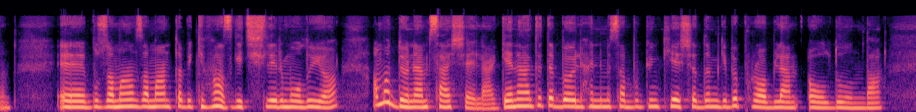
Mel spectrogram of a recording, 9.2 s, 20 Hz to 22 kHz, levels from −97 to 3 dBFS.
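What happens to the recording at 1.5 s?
Nothing goes wrong at 1.5 s: the speech runs on intact there, with no dropout, click, distortion or other fault at that moment.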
